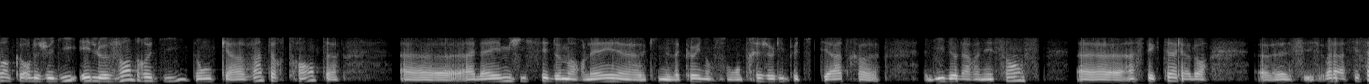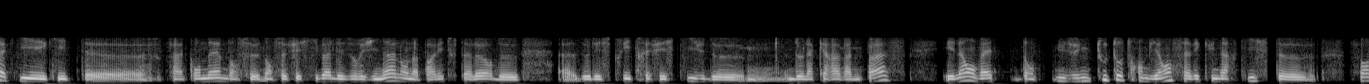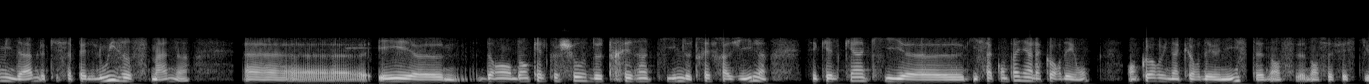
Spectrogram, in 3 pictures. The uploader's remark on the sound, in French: En direct et sans filet ! Au Bistrot des copains, par téléphone. Festival Les originales de Morlaix et ses environs.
